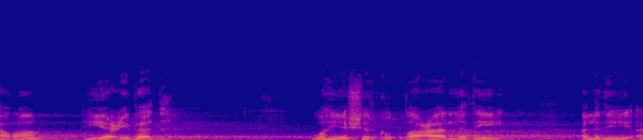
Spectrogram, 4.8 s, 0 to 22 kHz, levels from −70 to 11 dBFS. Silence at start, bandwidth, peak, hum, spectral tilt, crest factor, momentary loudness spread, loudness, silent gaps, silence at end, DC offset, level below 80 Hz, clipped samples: 0 s; 12 kHz; -8 dBFS; none; -5.5 dB/octave; 18 dB; 17 LU; -25 LUFS; none; 0 s; under 0.1%; -66 dBFS; under 0.1%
